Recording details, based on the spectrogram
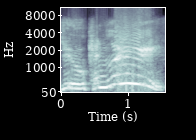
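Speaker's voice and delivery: loud, bellowing, tiger-like roar, high and swooping. Game master voicing a character toward the players, roaring. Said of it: "he roars".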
